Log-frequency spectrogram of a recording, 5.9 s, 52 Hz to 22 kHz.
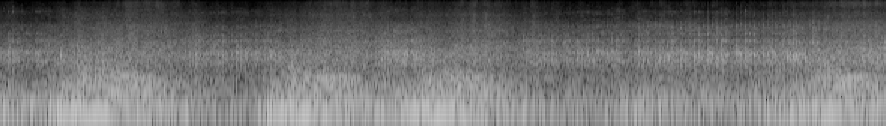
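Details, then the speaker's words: Land Rover 110 build, diesel running after fitting custom radiator and intercooler: throttle blipped from inside, engine climbs and falls cleanly with a hissy intake whistle; sounds good. "Try the throttle from inside. I've never done this before. Oh yeah, that sounds good."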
